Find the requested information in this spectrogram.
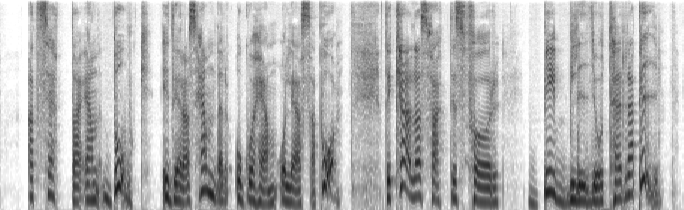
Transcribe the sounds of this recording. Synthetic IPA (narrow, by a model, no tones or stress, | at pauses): ʔat̪sɛt̪ːaʔɛnbuːkʔɪd̪eːɾashɛnd̪ə̰ɾɔk̚ɡoːɦɛmːɔlɛːsapʰɔd̪̥ɛkʰalːasfak̚t̪ɪsk̪fœɾ | bɪblɪʊt̪ʰɛɾapʰiː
